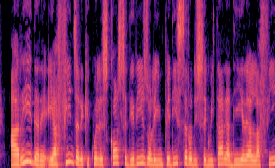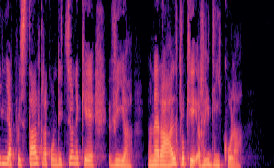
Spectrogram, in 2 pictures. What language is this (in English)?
Italian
